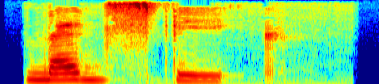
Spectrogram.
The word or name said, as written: medspeak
